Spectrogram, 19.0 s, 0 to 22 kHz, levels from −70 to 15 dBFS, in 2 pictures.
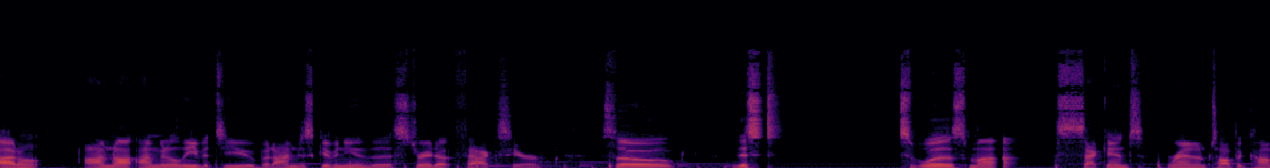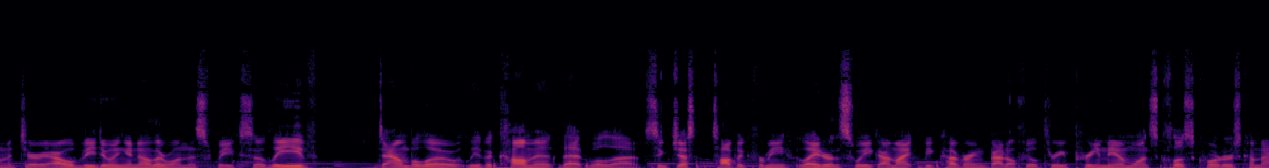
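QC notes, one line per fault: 5.65–6.78 s, call audio freeze: packets were likely held up and the jitter buffer ran empty, so the last sound stretches into a fading buzz for about 1.1 s, then resumes with nothing lost.
7.42–7.93 s, long network dropout: packets likely never arrived, so the sound decays into a fading buzz and near-silence, and about 0.48 s of audio is gone when playback returns.
12.20–14.37 s and 14.78–19.03 s, jitter buffer speed-up: the receiver trimmed pitch-period slices to shed excess delay, playing at 126% then 111% speed, hurried at unchanged pitch, removing roughly half a second each time.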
